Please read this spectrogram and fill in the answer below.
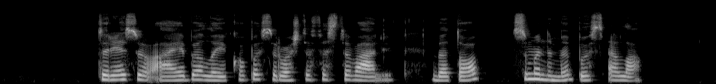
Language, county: Lithuanian, Klaipėda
